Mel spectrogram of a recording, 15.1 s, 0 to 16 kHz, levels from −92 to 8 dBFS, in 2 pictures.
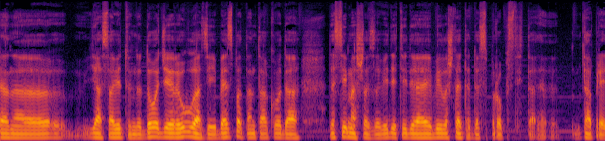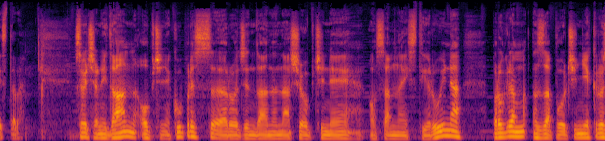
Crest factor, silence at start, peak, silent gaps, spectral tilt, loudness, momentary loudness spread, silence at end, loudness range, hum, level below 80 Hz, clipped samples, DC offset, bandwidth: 18 dB; 0 s; 0 dBFS; none; -4.5 dB/octave; -19 LUFS; 13 LU; 0 s; 3 LU; none; -40 dBFS; under 0.1%; under 0.1%; 15.5 kHz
